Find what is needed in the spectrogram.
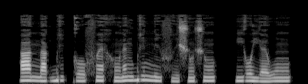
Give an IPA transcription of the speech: a˦ n a˧ ɡ͡b i˦ k o˧ f ɛ̃˦ h ũ˧ ɾ ɛ̃˦ ɡ͡b i˦ n i˦˨ f i˨ ʃ ũ˨˦ ʃ ũ˦ | j o˧ j ɛ˨ w ũ˧

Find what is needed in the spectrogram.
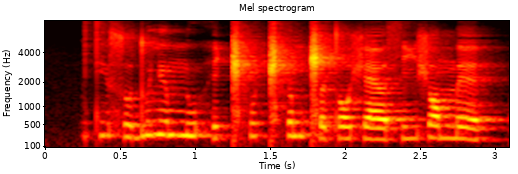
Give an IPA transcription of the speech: tʲ ʊ˧ s ʊ˨ d u˦ lʲ ʌ˦ m n u˧ h ɪ˨ ǁʰ ʊ˧ ǁʰ ə˦ m ǁ ə˨ t ɔ˨˦ ʃ æ˨ ɐ̯ s i˨˦ ʃ ɒ˦ m ɛ˦˨

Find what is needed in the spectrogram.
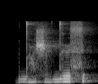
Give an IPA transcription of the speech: d̪ ɑ̤ ʃ e̤ d̪ ɪ s

